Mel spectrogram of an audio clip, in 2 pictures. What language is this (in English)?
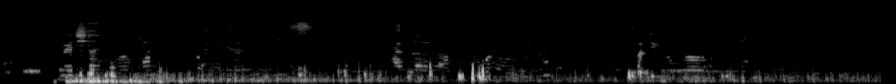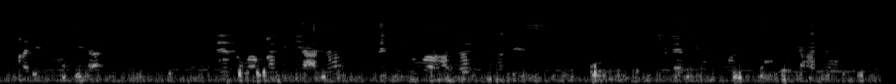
Somali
